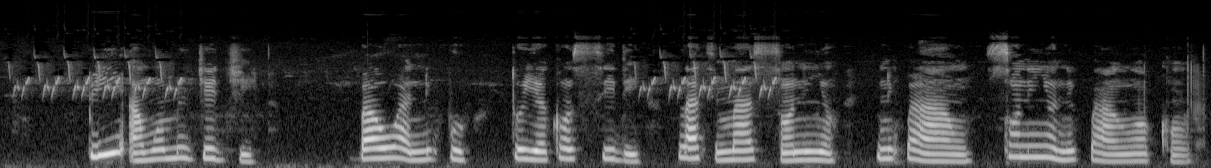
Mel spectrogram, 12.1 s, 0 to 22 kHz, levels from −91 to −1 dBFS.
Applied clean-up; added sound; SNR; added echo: none; Chirp, tweet; 19 dB; none.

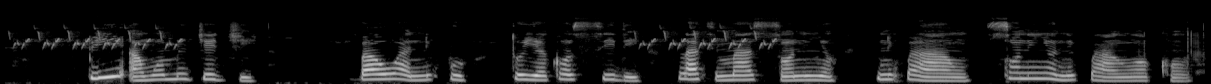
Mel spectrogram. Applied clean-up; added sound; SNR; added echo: classical method spectral subtraction.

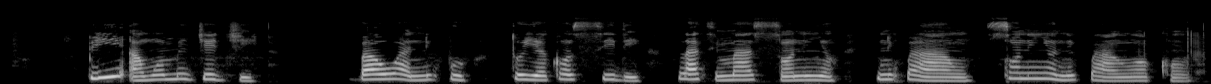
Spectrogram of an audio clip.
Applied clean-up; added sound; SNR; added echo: none; none; none; none.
